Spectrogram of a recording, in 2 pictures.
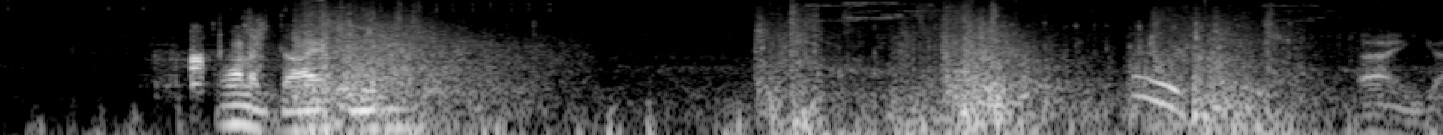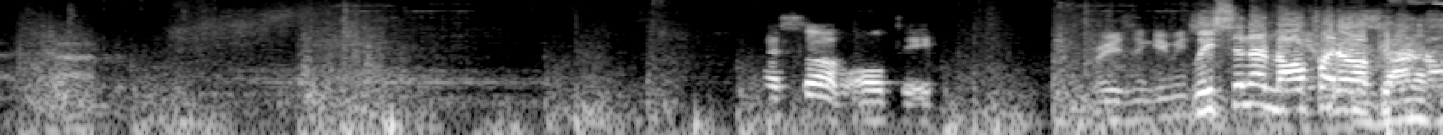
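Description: Magic spells blast and weapons clash in a fight.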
